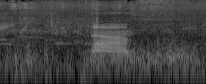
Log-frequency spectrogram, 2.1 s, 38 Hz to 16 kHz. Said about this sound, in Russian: Вы слышите океан? Это неудивительно. Тут до него 100 метров. Меньше, не знаю.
